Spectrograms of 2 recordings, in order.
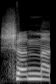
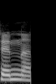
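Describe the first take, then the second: First: The syllable is said with a vowel like 'shun'. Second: The syllable is said with a vowel like 'shen'. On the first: "ಶನ್ ಅಲ್ಲ" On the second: "ಶೆನ್ ಅಲ್ಲ"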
